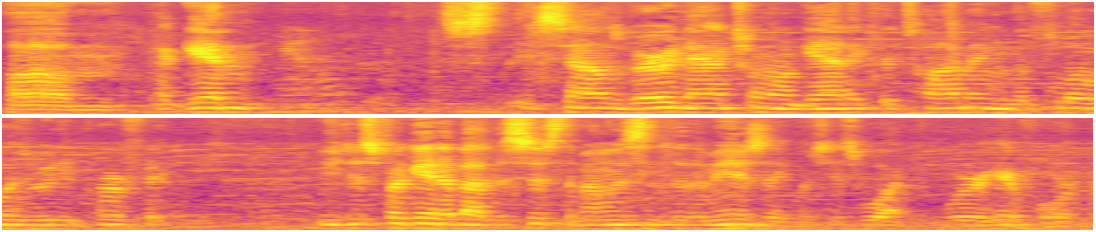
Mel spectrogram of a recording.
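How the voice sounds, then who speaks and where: A man's voice: mid-range voice, level tone, fairly quick. A man giving an earnest, conversational product presentation as an audio distributor. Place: small demo room at an audio show. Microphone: binaural microphone at a distance. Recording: echoey room, distant from mic.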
